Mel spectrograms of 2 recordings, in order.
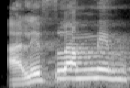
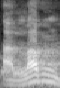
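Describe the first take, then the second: First: Three separate letter names are spoken. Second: It is spoken as one short word. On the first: The reader has studied with a teacher. The speaker calls it right. "Kalau baguru" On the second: The reader never studied with a teacher. The speaker calls it wrong. "Kalau orang tidak baguru"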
